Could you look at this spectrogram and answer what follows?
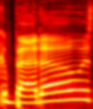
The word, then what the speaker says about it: Beto: Did I say that right this Beto. – Time? – Yeah, yes, yeah, you did. Me. Yeah. – Do you think Beto is gonna say it? – Yeah.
